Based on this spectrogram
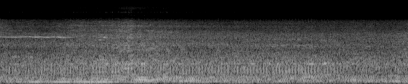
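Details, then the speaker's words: Bottom-load gallon water dispenser pump removed and bench-tested on a 12 V adapter with water connected; steady buzzing hum with rough vibration, motor spins but pumps no water; seal or valve suspected. "tapi tidak bisa menyembur air ya di sini Sepertinya di bagian apa namanya ya E Seal atau klepnya di sini Ya mungkin yang bermasalah"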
